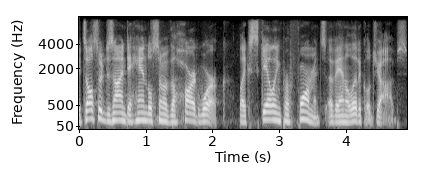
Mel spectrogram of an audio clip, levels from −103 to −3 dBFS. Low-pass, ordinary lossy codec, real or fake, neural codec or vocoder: 7.2 kHz; AAC, 48 kbps; real; none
